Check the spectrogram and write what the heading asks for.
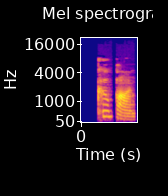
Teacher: the American pronunciation variant is with the Y sound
